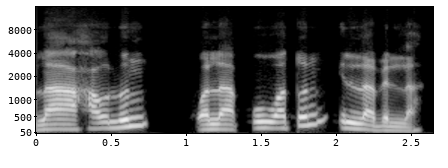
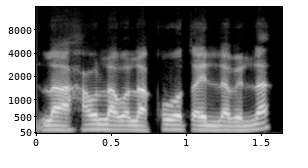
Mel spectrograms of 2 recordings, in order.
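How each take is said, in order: First: Both nouns end in un. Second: Both nouns end in a short a. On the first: "দুটো আমল মুলগাহিন ধরে" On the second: "সরাসরি জবর দিয়ে দিই"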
